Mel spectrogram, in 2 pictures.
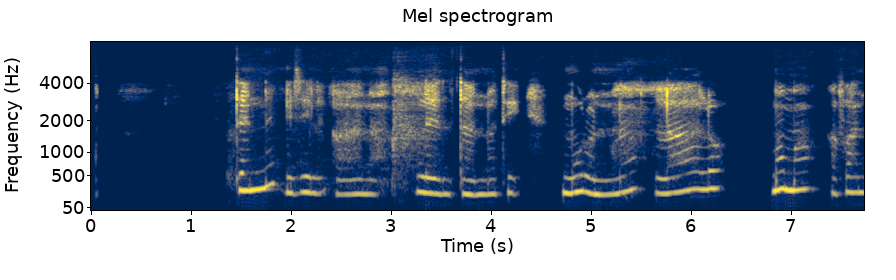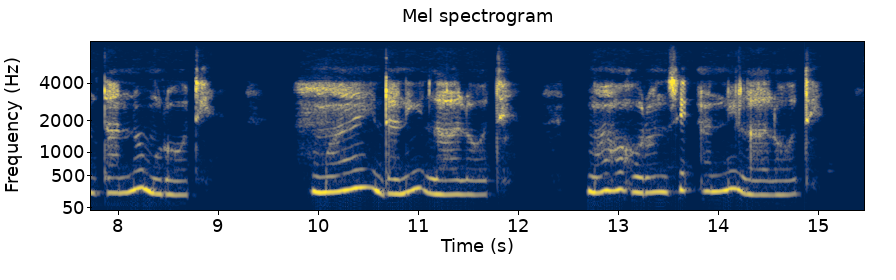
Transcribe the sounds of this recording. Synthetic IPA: t̪ɛnːɛmɪs̬ɪlɛʔaːnɐleːlt̪ɐnːɔt̪ɪmʊɾɔnːɐlaːlɔ | mɐmɐːfɐnt̪ɐnːɔmʊɾoːt̪ɪ̥ | maːjd̪ɐnɪlaːloːt̪ɪ̥ | maːhɔhɔɾɔnsɪʔɐnːɪlaːloːt̪ɪ̥

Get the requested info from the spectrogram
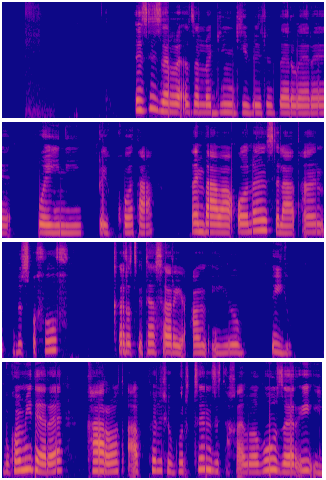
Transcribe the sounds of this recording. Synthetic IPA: ʔɨzizɐɾːɐʔɐzɐlːo̞d͡ʒiŋɡiβɨlbɐɾbɐɾɐ | wɔjni | ɾikʰot̪ʰa | ʕɨmbaβaχʼolonsɨlat̪ʰʼanbɨt͡sʼɨfuf | kʼɨɾt͡sʼit̪ʰɐsɐɾiʕomɨju | ɨjːu | bɨkʰo̞mid̪ɐɾɐ | kʰaɾo̞t̪ʔa̰pʰːɨlʃɪɡuɾt̪ʰɨnzɨt̪ʰɐxɐ̰βɐβuzɐɾʔiʔɨjːu

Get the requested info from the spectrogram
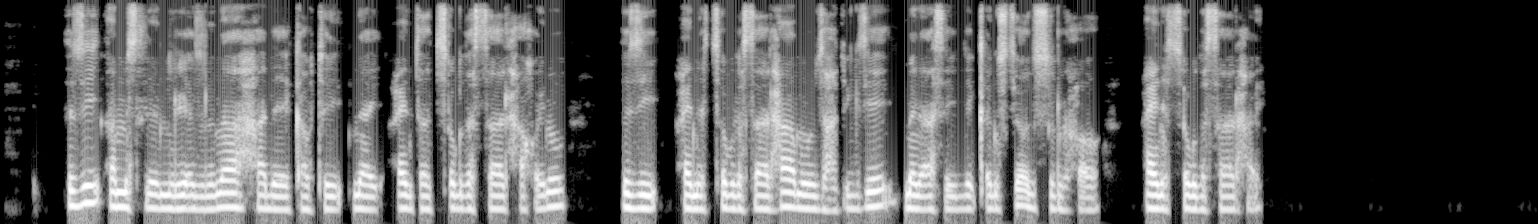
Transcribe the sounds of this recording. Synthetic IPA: ʔɨziʔaβmɨslinːɨɾiʔo̞zɐlːɐnaħad̪ɐkʰaβt̪ʰinajʕajnɐt̪ʰat̪t͡sʼɐɡulɐsaɾħakʰo̞jnu | ʔɨziʕajnɐt̪t͡sʼɐɡlɐsaɾħamɐβzaħt̪ʰiɡize̞mɐnʔasɐjd̪ɐkʼːɐnɨst̪ʰijo̞̰zɨsɨɾːħo | ʕajnɐt̪t͡sʼɐɡlɐsaɾħaju

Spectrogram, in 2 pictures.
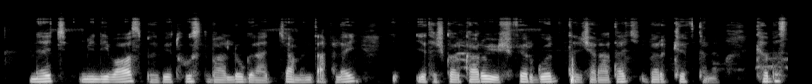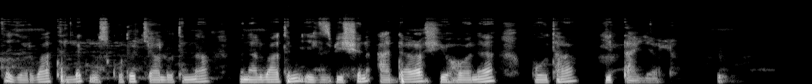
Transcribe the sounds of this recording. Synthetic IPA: nət͡ʃʼminiβawsbəβe̞t̪ʰwʊst̪ʼbalːəwɡɨɾat͡ʃʼːamənt̪ʼa̰flaj | jɛ̰t̪ʰəʃkəɾkʰaɾəjɛʃfeɾɡo̞lt̪ʰəʃɛɾat̪ʰat͡ʃːbəɾkʰɨft̪nəw | kʰəbəst̪ʰəjɛɾbat̪ʰɨlːɨkʼmɨskʰʼot̪ʰo̞t͡ʃːjalːut̪ɨnːa | mɨnalbat̪ʰɨmjʔɛekzibiʃɪnad̪ːəɾaʃjɛho̞nəb̥o̞t̪ʰa | jɪt̪ʰːajːal

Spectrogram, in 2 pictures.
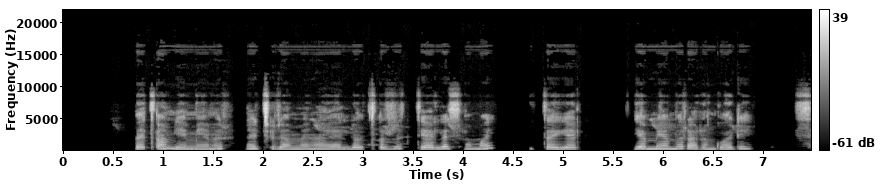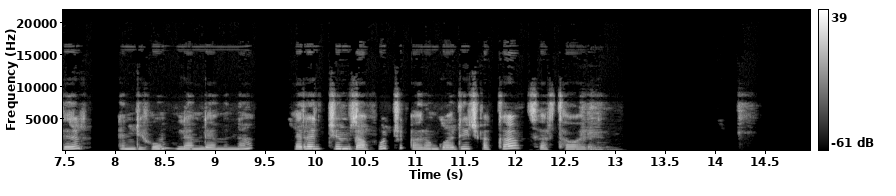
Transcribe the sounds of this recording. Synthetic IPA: b̥ət̪ʼamjɛmːijamɨɾnət͡ʃʼd̪əmənajalːəwt̪ʼɨrːɨt̪jalːəsəmaj | jɪt̪ʼːəjːal | jɛmːijamɨɾaɾəŋɡʷad̪e | sɨɾ | ʔɨnd̪ihumləmləmɨnːa | ɾəd͡ʒːɪmzafo̞t͡ʃːaɾəŋɡʷad̪et͡ʃʼakʰːasəɾt̪ʰəwal

